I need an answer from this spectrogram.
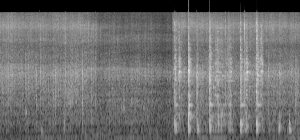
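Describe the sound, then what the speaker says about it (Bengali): Onions in oil in a kadai give a soft, steady sizzle at first, then a spoon stirs and scrapes them around the pan in a run of close, rhythmic knocks and rustles. "প্রথমে আমি কড়াতে পেঁয়াজ দিয়ে দিচ্ছি। বন্ধুরা পেঁয়াজ তো দিয়ে দিয়েছি, এখন তার সাথে আমি একটু তেল দিয়ে দিচ্ছি"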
